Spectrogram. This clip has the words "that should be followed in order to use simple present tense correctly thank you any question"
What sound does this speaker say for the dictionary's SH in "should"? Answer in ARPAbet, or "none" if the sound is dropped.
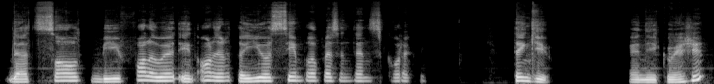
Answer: S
